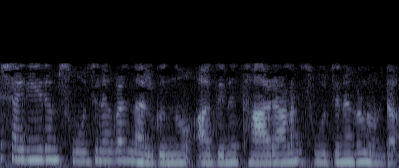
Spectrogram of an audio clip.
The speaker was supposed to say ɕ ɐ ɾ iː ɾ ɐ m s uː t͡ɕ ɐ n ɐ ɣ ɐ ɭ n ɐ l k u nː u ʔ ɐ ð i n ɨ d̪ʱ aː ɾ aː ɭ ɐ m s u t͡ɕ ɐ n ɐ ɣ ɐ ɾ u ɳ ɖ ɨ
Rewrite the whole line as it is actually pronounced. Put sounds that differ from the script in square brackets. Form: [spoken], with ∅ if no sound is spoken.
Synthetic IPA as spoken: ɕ ɐ ɾ iː ɾ ɐ m s uː t͡ɕ ɐ n ɐ ɣ ɐ ɭ n ɐ l k u nː u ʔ ɐ ð i n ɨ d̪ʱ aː ɾ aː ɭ ɐ m s [uː] t͡ɕ ɐ n ɐ ɣ ɐ [ɭ] u ɳ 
